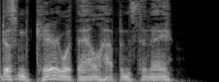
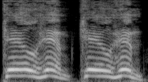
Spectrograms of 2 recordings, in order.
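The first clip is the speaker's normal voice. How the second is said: much higher, loud repeated cry; furious crowd member screaming for blood; bloodthirsty yell; 8 dB louder, slower than usual. Acted. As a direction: whip up the mob. Mob member calling for killing.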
